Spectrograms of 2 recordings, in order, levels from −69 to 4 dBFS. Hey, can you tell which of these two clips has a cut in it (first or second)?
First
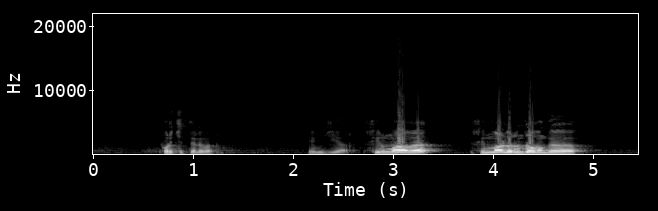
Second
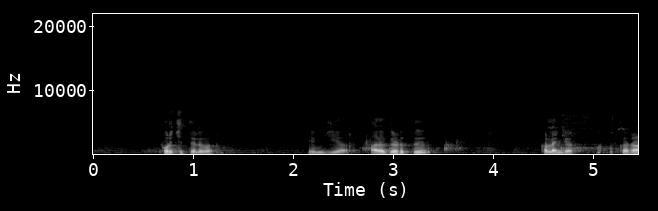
first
